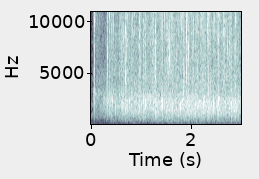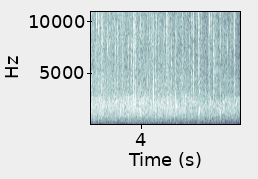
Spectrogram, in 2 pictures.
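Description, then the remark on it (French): Sustained applause from a sizable audience, a dense steady patter of many hands clapping at even loudness throughout, with no voices standing out. “Applaudissons également Gérard Bouchu à la régie, son et lumière.”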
